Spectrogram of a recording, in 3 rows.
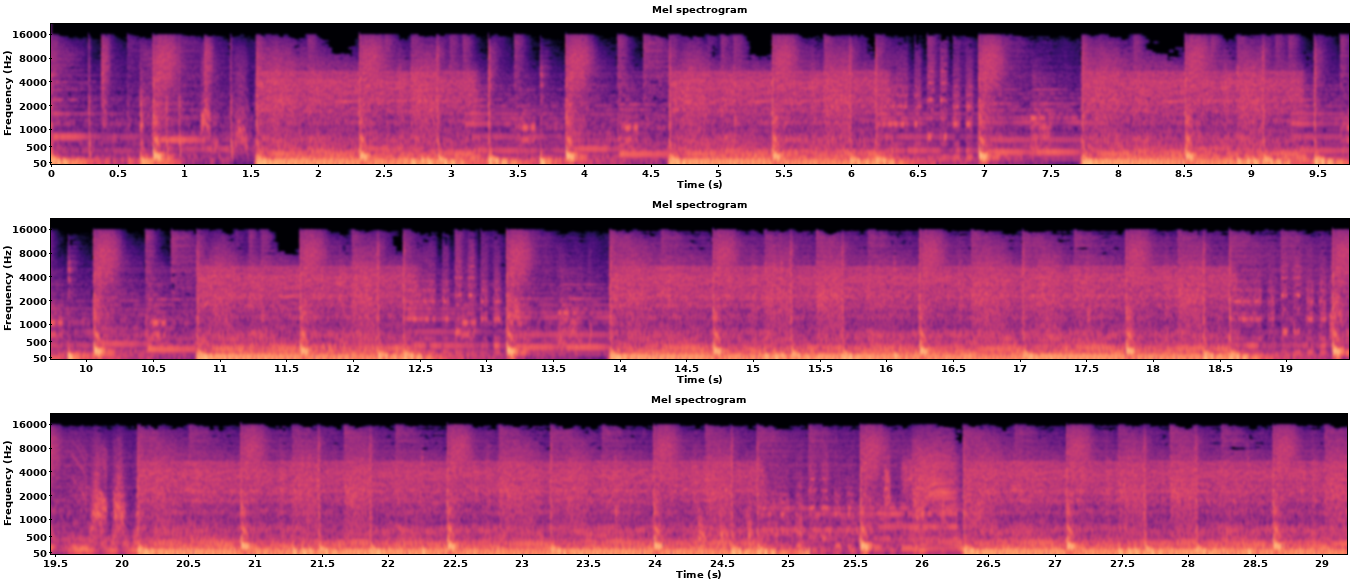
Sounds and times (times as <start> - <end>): Dubstep: 0.3 - 29.1.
